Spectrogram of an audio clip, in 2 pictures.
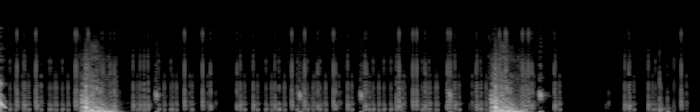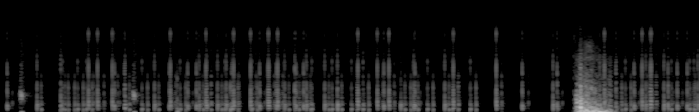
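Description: Heavy stone blocks shift with low, dull thuds.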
